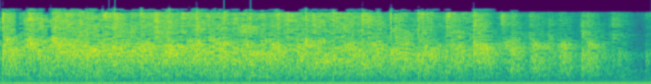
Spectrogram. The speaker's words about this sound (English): Please send another round of applause for Officer Sable.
